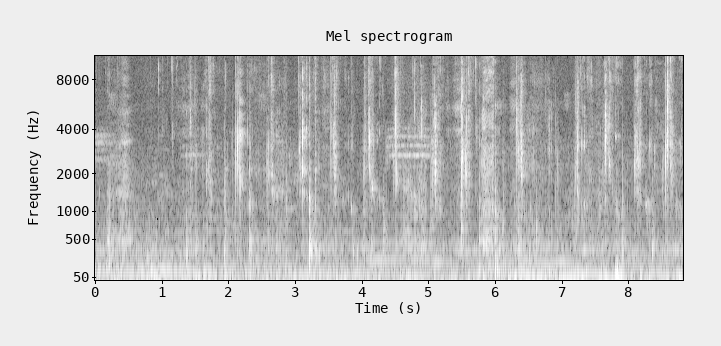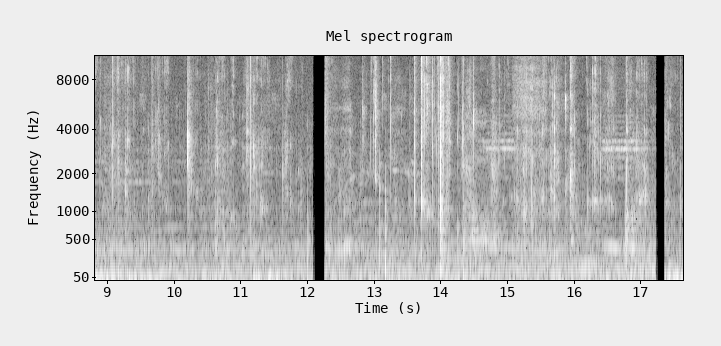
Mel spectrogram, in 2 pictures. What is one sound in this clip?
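A man chews loudly and smacks his lips close to a microphone.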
